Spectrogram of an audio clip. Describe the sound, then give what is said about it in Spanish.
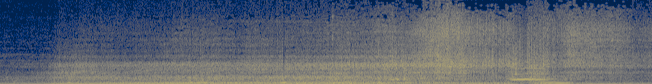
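A car engine hums steadily as the vehicle drives, then its tone drops as it slows and comes to a stop on a dark street, settling into a low idle with no voices. “Detuvo el coche y descendió a la calle oscura.”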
